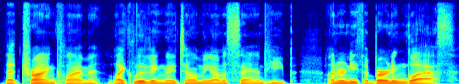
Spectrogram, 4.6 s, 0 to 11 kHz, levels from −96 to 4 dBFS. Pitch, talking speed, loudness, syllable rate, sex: 110 Hz, 195 wpm, -19 LUFS, 5.7 syllables/s, male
